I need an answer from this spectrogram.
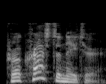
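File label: "procrastinator", English, British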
